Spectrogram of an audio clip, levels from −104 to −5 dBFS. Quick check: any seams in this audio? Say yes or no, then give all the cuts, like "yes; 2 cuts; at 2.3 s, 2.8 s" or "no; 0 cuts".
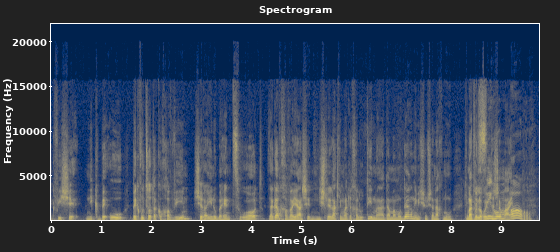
yes; 3 cuts; at 1.5 s, 2.8 s, 4.3 s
